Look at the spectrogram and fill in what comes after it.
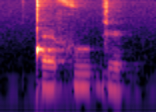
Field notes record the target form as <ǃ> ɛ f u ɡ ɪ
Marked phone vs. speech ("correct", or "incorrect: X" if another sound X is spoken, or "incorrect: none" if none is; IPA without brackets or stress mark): correct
